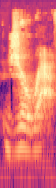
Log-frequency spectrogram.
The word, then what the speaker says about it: giraffe: And the soft one sounds like J, like George, and giraffe.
